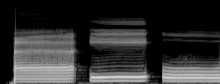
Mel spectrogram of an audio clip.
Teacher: Hamzah dilafalkan dari tenggorokan paling bawah atau pangkal tenggorokan. Dalam istilah tajwidnya adalah aqsal halqi, disebut juga pangkal tenggorokan.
